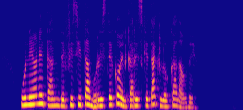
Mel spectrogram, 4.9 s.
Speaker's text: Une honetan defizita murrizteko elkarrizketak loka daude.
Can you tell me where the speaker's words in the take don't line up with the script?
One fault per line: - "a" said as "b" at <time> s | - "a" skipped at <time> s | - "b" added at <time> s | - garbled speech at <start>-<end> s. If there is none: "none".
none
